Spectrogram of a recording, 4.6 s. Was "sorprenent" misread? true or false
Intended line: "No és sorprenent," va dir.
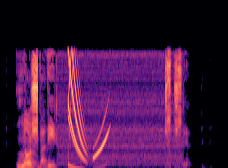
true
